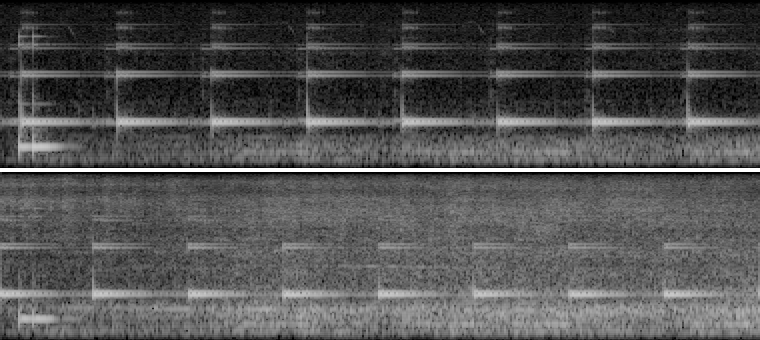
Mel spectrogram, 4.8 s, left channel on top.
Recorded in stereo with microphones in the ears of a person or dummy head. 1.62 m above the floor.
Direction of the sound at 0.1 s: 70° left (ahead or behind).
